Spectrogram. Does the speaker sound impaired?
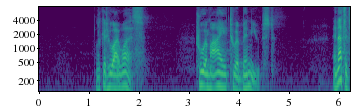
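No.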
